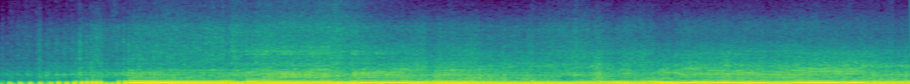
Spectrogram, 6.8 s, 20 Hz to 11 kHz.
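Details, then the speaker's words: Suzuki RMZ 250 with rebuilt Rekluse auto clutch to fix stalling, about 4th gear at high speed, rear brake locked and wheel sliding: engine pulls hard, revs sag but it keeps running without stalling. Normal running under hard braking. "Locked the rear brake, it is sliding the rear wheel, the motor did not stall. I was in about 4th gear."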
